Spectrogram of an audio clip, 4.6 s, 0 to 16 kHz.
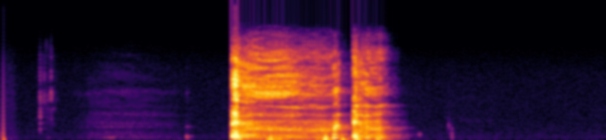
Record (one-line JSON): {"cough_length": "4.6 s", "cough_amplitude": 29858, "cough_signal_mean_std_ratio": 0.29, "survey_phase": "alpha (2021-03-01 to 2021-08-12)", "age": "45-64", "gender": "Female", "wearing_mask": "No", "symptom_cough_any": true, "symptom_fatigue": true, "symptom_fever_high_temperature": true, "symptom_headache": true, "symptom_onset": "3 days", "smoker_status": "Never smoked", "respiratory_condition_asthma": false, "respiratory_condition_other": false, "recruitment_source": "Test and Trace", "submission_delay": "2 days", "covid_test_result": "Positive", "covid_test_method": "RT-qPCR", "covid_ct_value": 17.2, "covid_ct_gene": "ORF1ab gene", "covid_ct_mean": 18.6, "covid_viral_load": "800000 copies/ml", "covid_viral_load_category": "Low viral load (10K-1M copies/ml)"}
